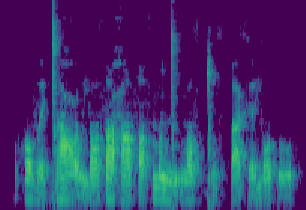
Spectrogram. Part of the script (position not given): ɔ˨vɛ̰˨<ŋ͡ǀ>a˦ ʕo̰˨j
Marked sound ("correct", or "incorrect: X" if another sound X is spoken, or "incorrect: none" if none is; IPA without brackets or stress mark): incorrect: ɡ͡ǀ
